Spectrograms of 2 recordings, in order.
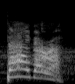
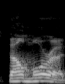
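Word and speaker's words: Balmora: ALL THE WAY TO BALMER. To Balura? Did nobody tell this poor voice actor how to pronounce any words? It's Bal Mora, dude.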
